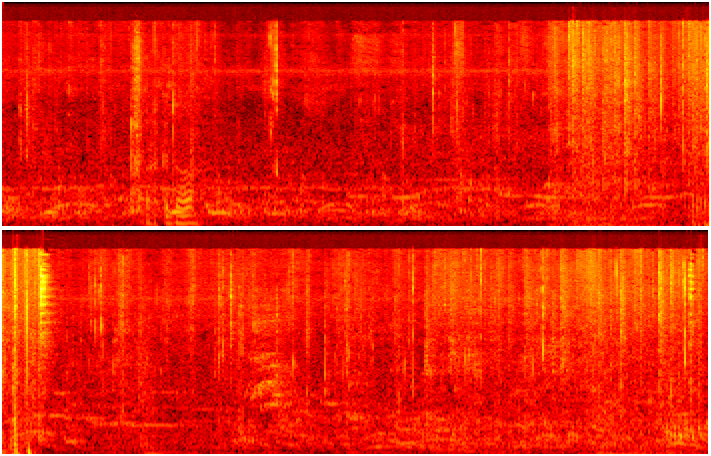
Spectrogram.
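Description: Teddy pigeons cooing softly in a loft, low repeated coos scattered through the clip beneath a voice and household background noise, with a brief louder clatter near the middle.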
